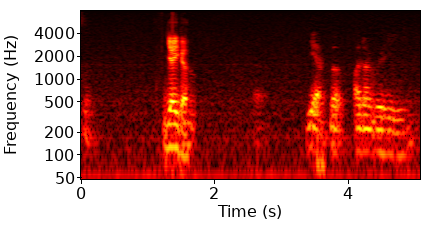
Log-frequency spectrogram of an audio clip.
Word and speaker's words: Yaeger: Is that how I pronounce it? Jaeger.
